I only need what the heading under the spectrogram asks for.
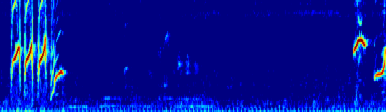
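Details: Cinereous tit, used to lure birds or train song: four rapid high whistled notes with a buzzy edge, a long quiet pause with faint background tones, then two more whistled notes.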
